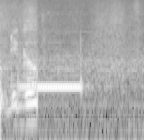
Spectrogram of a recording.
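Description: A young man speaks briefly close by.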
